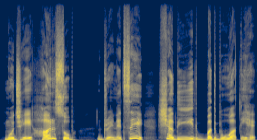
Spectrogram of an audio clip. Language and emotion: Urdu, disgusted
